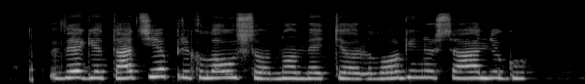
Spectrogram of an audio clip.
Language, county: Lithuanian, Vilnius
